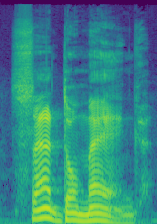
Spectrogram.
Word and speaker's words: Saint-Domingue: The French colony was called Saint-Domingue, which, by the way, is how you pronounce it, Domingue. In French, you nasalize an I if it comes before an M or an N.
